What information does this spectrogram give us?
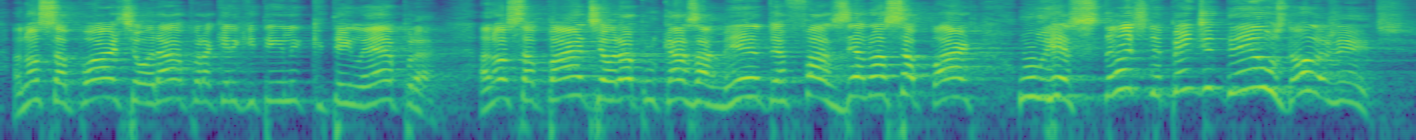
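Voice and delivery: high, loud, driving sermon cadence; full-force preaching. Acted. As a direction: hammer each line to the congregation. Prega a plena força. (pregação inflamada, alta e aguda)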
